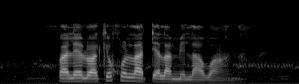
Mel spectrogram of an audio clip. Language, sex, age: Tswana, male, 23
